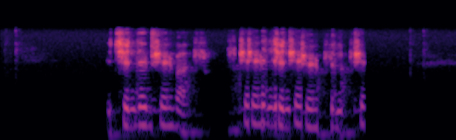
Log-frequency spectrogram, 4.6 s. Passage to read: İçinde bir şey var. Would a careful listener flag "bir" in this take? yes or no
yes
